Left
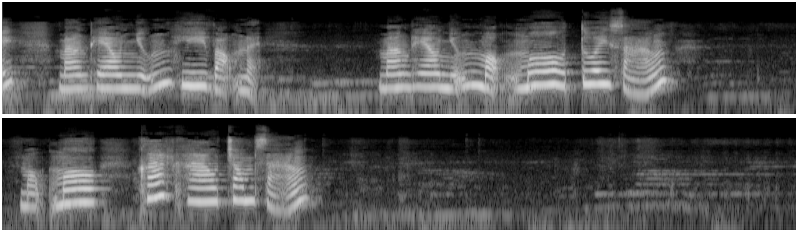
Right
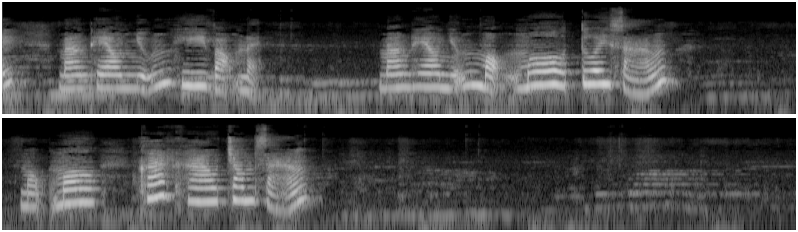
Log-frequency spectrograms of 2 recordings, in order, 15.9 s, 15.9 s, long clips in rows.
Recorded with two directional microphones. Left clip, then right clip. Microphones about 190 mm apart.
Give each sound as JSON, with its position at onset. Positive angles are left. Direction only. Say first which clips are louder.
{"t": 0.6, "sound": "a woman's voice", "louder": "left 5 dB", "side_deg": 30}
{"t": 3.7, "sound": "a woman's voice", "louder": "left 6 dB", "side_deg": 30}
{"t": 8.1, "sound": "a woman's voice", "louder": "left 5 dB", "side_deg": 30}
